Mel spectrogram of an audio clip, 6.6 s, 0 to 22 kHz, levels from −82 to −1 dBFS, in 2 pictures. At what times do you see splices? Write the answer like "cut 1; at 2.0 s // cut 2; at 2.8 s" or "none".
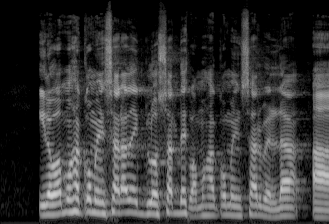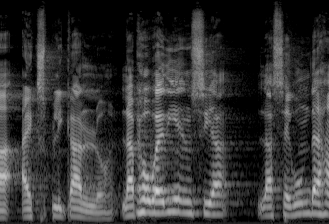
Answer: cut 1; at 1.9 s // cut 2; at 3.1 s // cut 3; at 4.6 s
